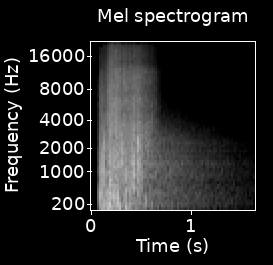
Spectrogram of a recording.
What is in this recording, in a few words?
Walk Deep Snow, Footsteps; Warframe; Operator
